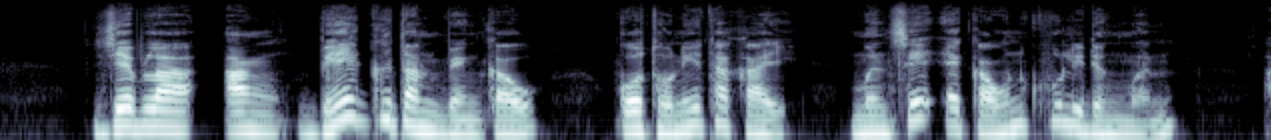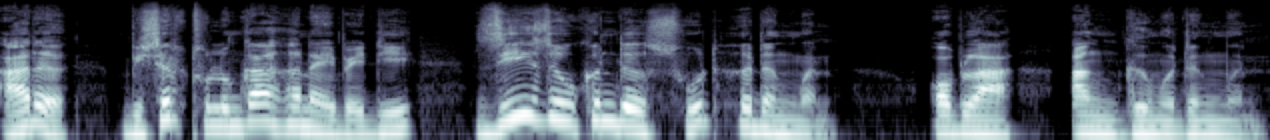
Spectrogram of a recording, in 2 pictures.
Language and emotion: Bodo, surprised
